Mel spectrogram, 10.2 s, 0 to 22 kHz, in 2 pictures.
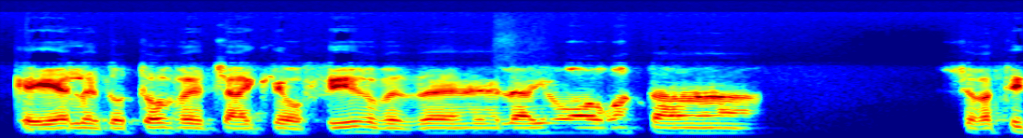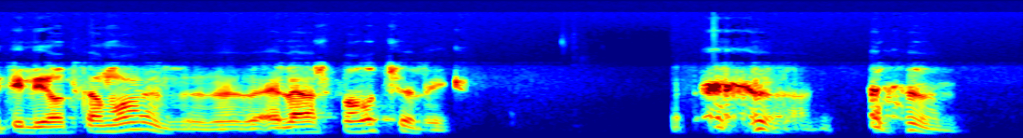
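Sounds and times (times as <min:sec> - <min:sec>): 
speech: 0:00.1 - 0:03.8, 0:04.8 - 0:07.5, 0:08.5 - 0:10.0
person coughing: 0:08.5 - 0:10.0.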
